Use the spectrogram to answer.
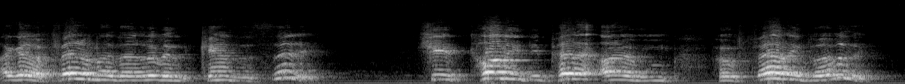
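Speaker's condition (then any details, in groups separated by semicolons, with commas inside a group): Cerebral palsy; from birth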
